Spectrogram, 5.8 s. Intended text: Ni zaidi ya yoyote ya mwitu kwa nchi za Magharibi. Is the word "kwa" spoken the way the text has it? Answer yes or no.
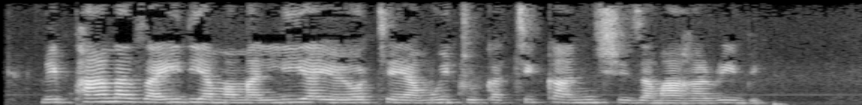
no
